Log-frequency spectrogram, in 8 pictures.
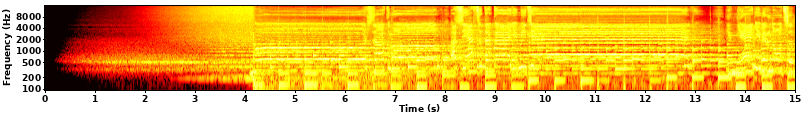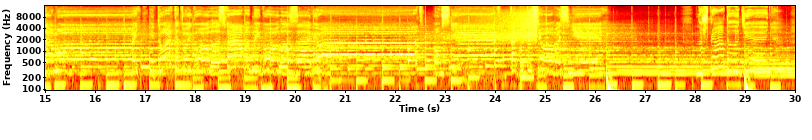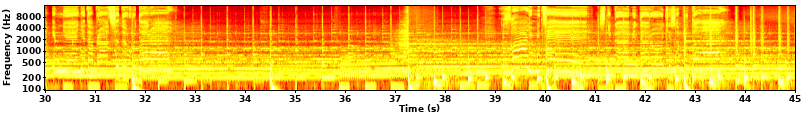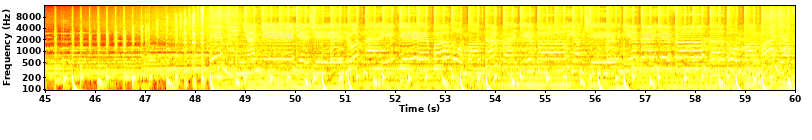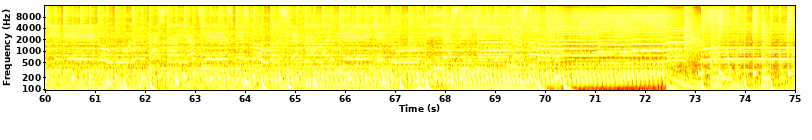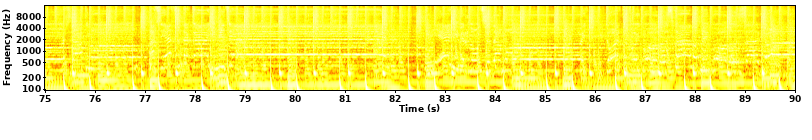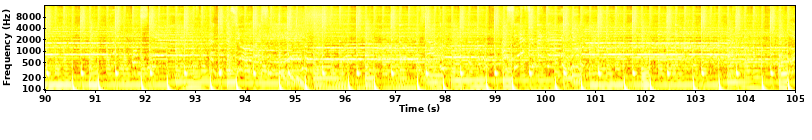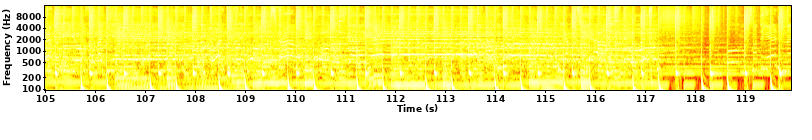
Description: Дип хаус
